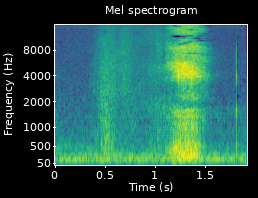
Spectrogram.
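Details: Single loud, hissing sneeze after a brief indrawn breath, in a quiet room during a spoken monologue stream.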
